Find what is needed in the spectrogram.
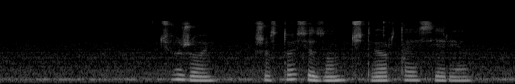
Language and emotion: Russian, neutral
